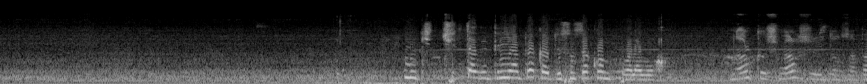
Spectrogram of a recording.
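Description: Flames roar low and steadily from a burning aircraft.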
